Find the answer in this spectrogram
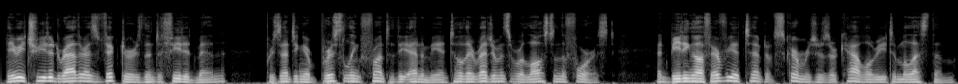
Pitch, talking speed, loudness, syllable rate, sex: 125 Hz, 220 wpm, -18 LUFS, 6.9 syllables/s, male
